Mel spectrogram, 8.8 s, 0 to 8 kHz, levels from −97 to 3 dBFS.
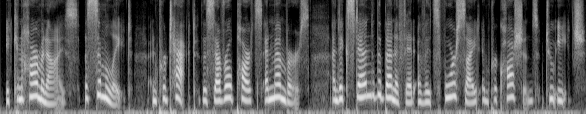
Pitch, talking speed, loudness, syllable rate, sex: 265 Hz, 150 wpm, -17 LUFS, 5.2 syllables/s, female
